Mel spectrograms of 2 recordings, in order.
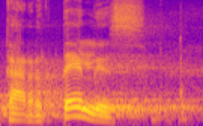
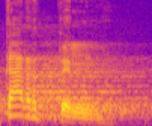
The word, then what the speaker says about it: cártel: narcotráfico Y entonces están lo que allá pronunciamos como carteles pero luego he sabido que muchas partes pronuncian cártel El Cártel de la droga Entonces no sé aquí como se dice cártel o cartel o qué O no se dice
